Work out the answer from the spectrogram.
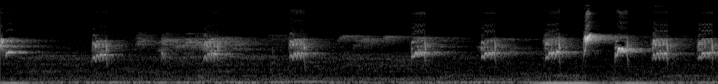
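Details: Red-whiskered bulbul of the Huế type giving a lively song of warbling, whistled notes in quick bursts with short gaps, some sharper squeaky notes near the end, over a faint low hum.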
